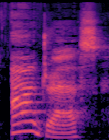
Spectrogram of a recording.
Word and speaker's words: address: of two pronunciations so i've been saying address with the a black cat vowel um so that's one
